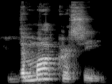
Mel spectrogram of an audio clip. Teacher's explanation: we have to stress the second syllable. Mock must be heard with more volume than the other syllables.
